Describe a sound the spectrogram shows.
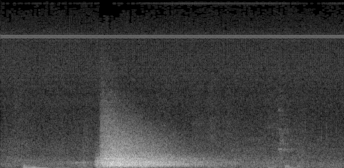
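A single gunshot bangs loudly and echoes off the walls.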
